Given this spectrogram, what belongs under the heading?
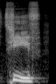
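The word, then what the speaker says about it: teef: And I'll pronounce it as teeth because our currency is made up of teeth. Right up over here. T-E-E-F. Teeth heap. Love it.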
